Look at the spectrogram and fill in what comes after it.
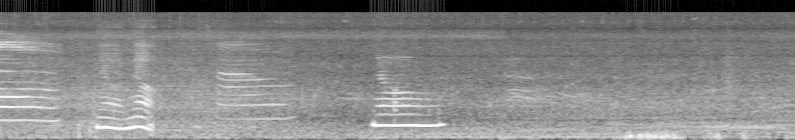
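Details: Cat encountered on a mountain walk; several meows, including a wavering mid-pitched one and a long flat lower one, spread over eight seconds, with a person's soft voice and rustling nearby.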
